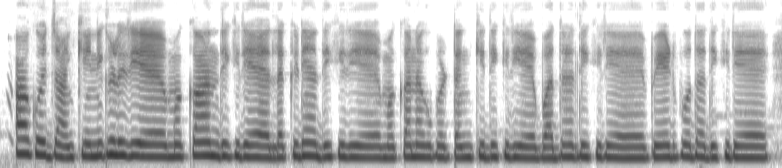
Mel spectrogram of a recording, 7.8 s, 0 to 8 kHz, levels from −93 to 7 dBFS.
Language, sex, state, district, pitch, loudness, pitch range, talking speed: Marwari, female, Rajasthan, Nagaur, 210 Hz, -24 LUFS, 200-220 Hz, 215 wpm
